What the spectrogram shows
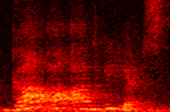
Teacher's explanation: So we should pronounce separately the vowels as we don't have diphthongs.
